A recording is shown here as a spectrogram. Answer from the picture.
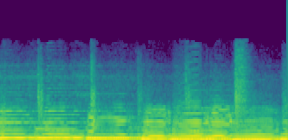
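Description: Electric blues band recording: a reedy lead line, most likely amplified harmonica, moving note to note over walking bass notes and drums.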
